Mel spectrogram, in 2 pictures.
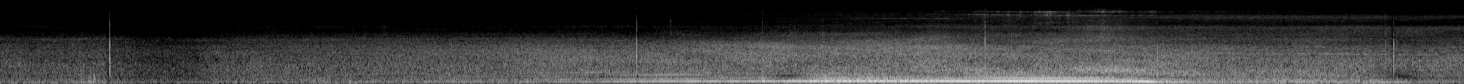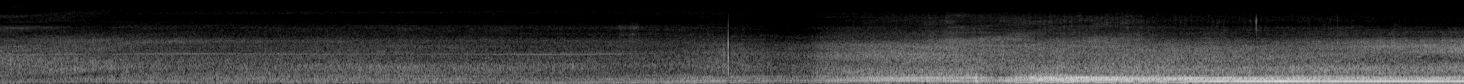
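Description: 2007 Mercedes-Benz S550's 5.5-litre V8 pulling the car up to speed. The engine note builds and holds loud, drops off sharply about a third of the way through and settles to a quieter cruise, then builds again past the three-quarter mark and stays loud.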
